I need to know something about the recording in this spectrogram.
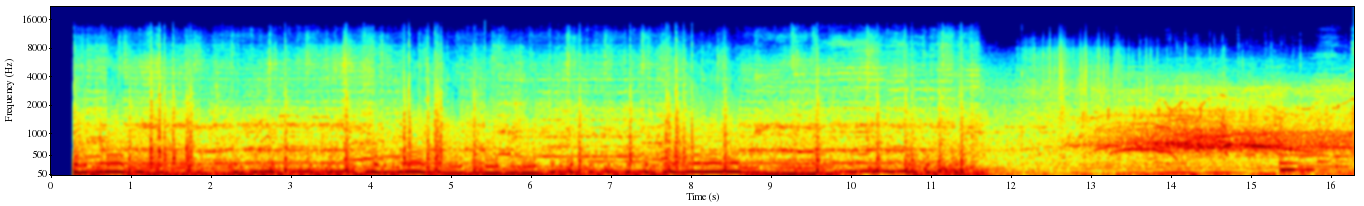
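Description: Loud electronic dance music with heavy bass over a festival sound system, with sharp firework bangs cracking through it. About twelve seconds in, the music cuts out and a large crowd cheers and shouts, growing louder.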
